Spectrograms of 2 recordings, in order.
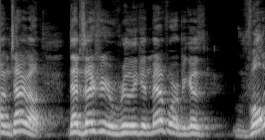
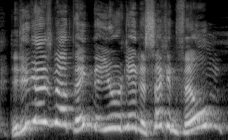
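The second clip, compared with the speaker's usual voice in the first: much higher, laughing disbelief; incredulous; 12 semitones higher, faster than usual. Retold or imitated. Critic asking the filmmakers, laughing incredulous question.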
